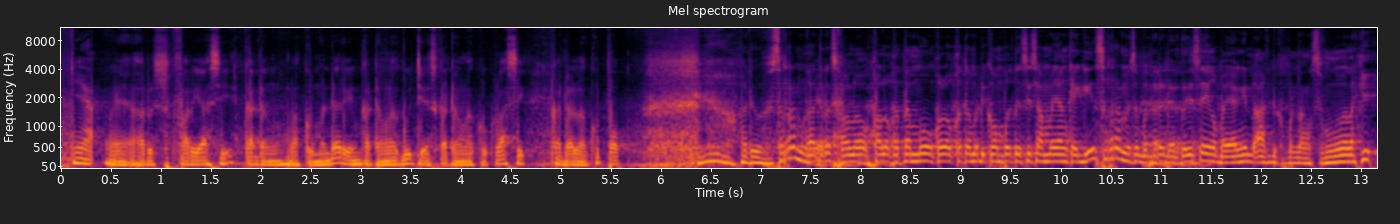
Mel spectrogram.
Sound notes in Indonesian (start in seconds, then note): 5.8 terkesiap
